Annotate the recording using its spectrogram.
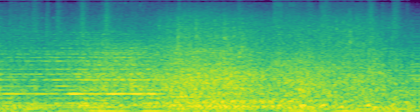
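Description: A convoy of heavy Iveco trucks driving past, a steady rumble of engines and tyres that grows loudest around the middle, with film-score music underneath.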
